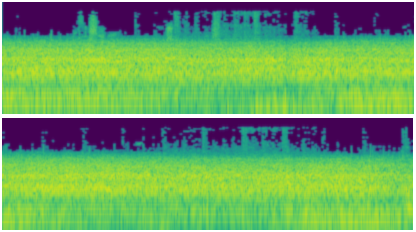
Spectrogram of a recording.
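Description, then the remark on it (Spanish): A deep, continuous rumbling roar from the erupting Cumbre Vieja volcano on La Palma in the Canary Islands fills the whole recording, loud and steady with a dense low-end churn and faint crackling bursts on top, no voices present. “Durante casi tres meses, este fue el ruido de fondo con el que vivieron en La Palma.”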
